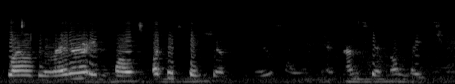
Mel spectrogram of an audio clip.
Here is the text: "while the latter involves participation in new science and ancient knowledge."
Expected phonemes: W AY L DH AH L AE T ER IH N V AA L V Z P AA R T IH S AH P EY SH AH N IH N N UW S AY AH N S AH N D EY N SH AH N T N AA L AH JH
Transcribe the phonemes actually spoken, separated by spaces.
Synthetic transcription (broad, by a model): W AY L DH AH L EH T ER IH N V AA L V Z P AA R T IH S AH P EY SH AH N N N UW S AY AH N AH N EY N S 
